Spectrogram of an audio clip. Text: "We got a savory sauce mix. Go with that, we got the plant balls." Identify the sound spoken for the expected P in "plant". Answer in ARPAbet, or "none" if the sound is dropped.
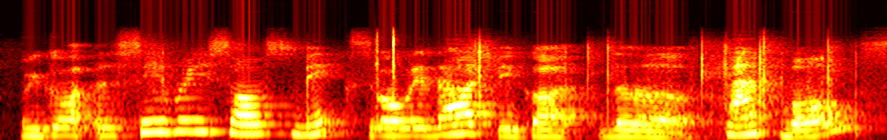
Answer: F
